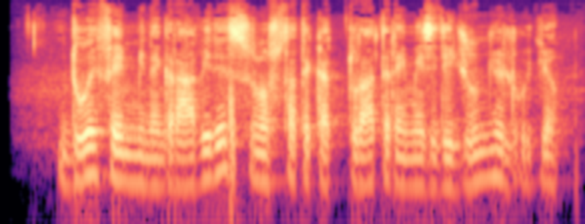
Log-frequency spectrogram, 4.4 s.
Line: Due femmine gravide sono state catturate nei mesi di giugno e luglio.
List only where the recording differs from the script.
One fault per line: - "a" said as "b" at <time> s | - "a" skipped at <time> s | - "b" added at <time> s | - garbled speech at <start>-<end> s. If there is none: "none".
none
